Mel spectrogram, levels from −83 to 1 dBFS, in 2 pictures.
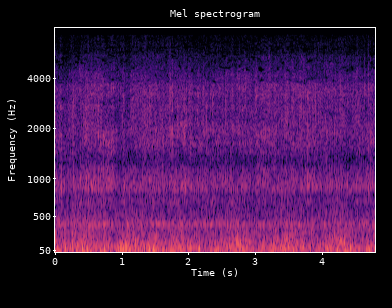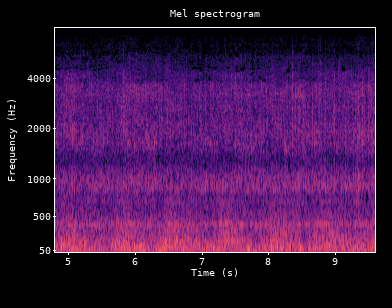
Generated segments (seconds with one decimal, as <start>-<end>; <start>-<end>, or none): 2.1-3.4; 3.8-4.7; 6.1-8.2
